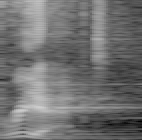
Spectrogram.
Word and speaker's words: React: Did you know that when it's a verb, it's react? When it's a pronoun, it's react. You're supposed to pronounce the first syllable as the accent. So it's react.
